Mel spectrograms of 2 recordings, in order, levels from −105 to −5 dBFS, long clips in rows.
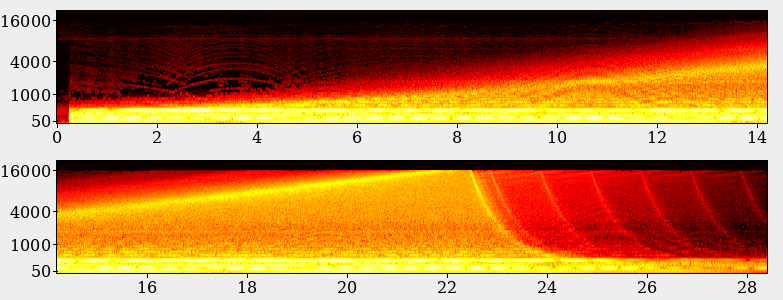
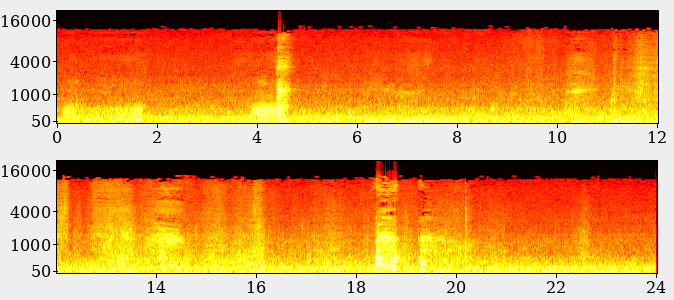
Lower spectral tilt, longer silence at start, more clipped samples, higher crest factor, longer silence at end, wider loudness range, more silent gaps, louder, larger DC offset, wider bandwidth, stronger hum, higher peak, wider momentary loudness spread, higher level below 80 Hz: about the same, -5.5 dB/octave vs -5.5 dB/octave; first, 0.25 s vs 0 s; neither; about the same, 14 dB vs 18 dB; about the same, 0 s vs 0 s; about the same, 9 LU vs 9 LU; neither; first, -16 LUFS vs -20 LUFS; neither; first, 16 kHz vs 13.5 kHz; neither; about the same, -2 dBFS vs 0 dBFS; about the same, 9 LU vs 11 LU; about the same, -26 dBFS vs -24 dBFS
